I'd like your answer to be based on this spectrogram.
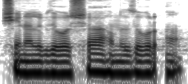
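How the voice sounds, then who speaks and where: A man with a Bangladeshi Bengali accent teaching Quran reading, patiently spelling out syllables and then reciting the verses in a drawn-out way. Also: sits low, monotone, darkish tone, big-room sound, faint music behind. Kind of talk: slow spelled-out recitation lesson.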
